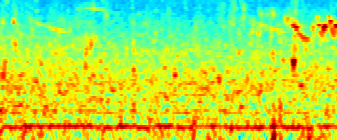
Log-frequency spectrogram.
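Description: A steady, rushing murmur of water bubbling down over stones, with plants and trees reaching over the water from the side and sunlight reflecting in it; continuous and fairly soft, with a few faint high chirps flickering above it and no voices.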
